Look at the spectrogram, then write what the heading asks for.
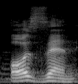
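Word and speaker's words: אוזן: say ear in Hebrew o Zen in the singular o Zen is how you say ear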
